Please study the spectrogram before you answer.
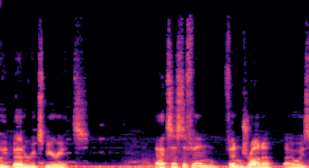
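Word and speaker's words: Phendrana: Access to Fendrana. I always say it wrong. I always say Fenandra, but oh well.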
